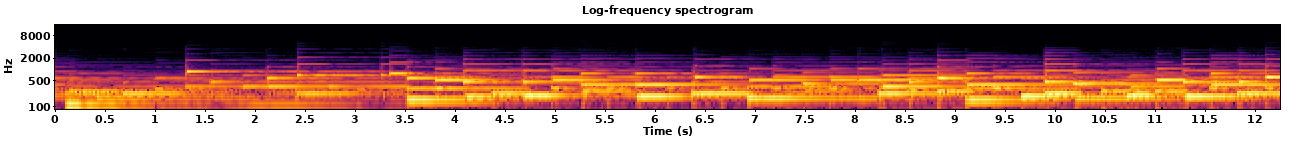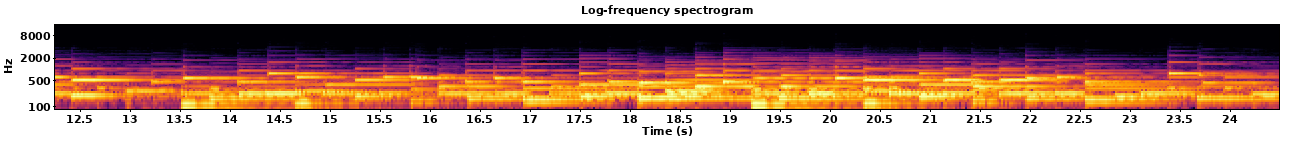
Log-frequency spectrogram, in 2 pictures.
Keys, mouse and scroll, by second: 3.5 click, 4.2 click, 5.5 click, 6.6 click, 9.1 click, 9.9-11.4 drag, 12.0-19.8 drag, 20.4-22.3 drag, 23.2 middle click, 23.2-23.8 scroll down 3, 23.5 middle click, 24.3 middle click, 24.3 scroll down 2.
